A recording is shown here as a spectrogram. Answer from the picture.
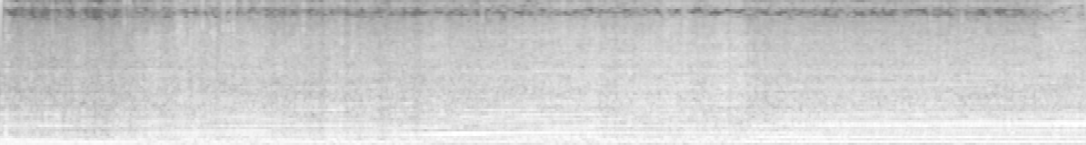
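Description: Car engine running while driving, heard from inside the cabin. Its note rises a little around the middle and shifts again about three-quarters of the way through.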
